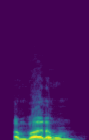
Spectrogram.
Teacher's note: 2 میم ساکن ہے، دونوں پر اظہار ہوگا، الف مدہ کو ایک الف کی مقدار میں کھینچ کر پڑھیں گے۔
